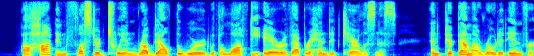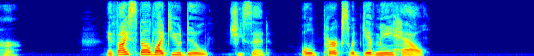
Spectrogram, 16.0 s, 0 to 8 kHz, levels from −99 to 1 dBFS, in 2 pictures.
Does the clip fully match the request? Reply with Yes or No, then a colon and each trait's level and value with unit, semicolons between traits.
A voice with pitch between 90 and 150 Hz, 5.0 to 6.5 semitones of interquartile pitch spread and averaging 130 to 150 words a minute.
No: high, 195 Hz; average, 5.3 semitones; average, 140 wpm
